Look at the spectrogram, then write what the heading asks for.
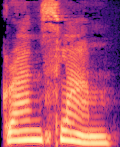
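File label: "grand slam", English, British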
